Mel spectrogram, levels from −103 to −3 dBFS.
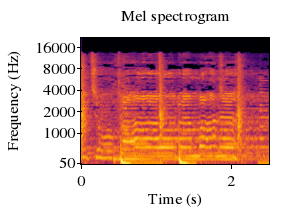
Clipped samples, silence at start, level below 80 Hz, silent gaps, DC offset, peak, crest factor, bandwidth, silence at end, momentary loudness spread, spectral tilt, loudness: under 0.1%; 0 s; -24 dBFS; none; under 0.1%; -4 dBFS; 14 dB; 14 kHz; 0 s; 4 LU; -4 dB/octave; -17 LUFS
